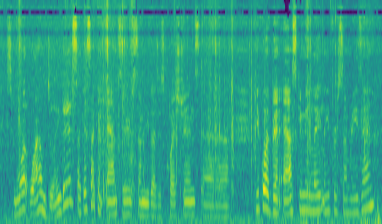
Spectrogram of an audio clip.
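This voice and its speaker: Noticeable background noise accompanies the recording. The woman talks at a moderate pace. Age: 50s. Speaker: gardening video creator. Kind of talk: casual vlog talk while gardening. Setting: outdoors in the garden. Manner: relaxed with many fillers. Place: garden. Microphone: phone near.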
